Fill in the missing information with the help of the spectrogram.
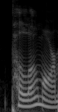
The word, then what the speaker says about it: Palomar: I drove up to, I might mispronounce this, Palomar Mountain, P-A-L-O-M-A-R, Palomar.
